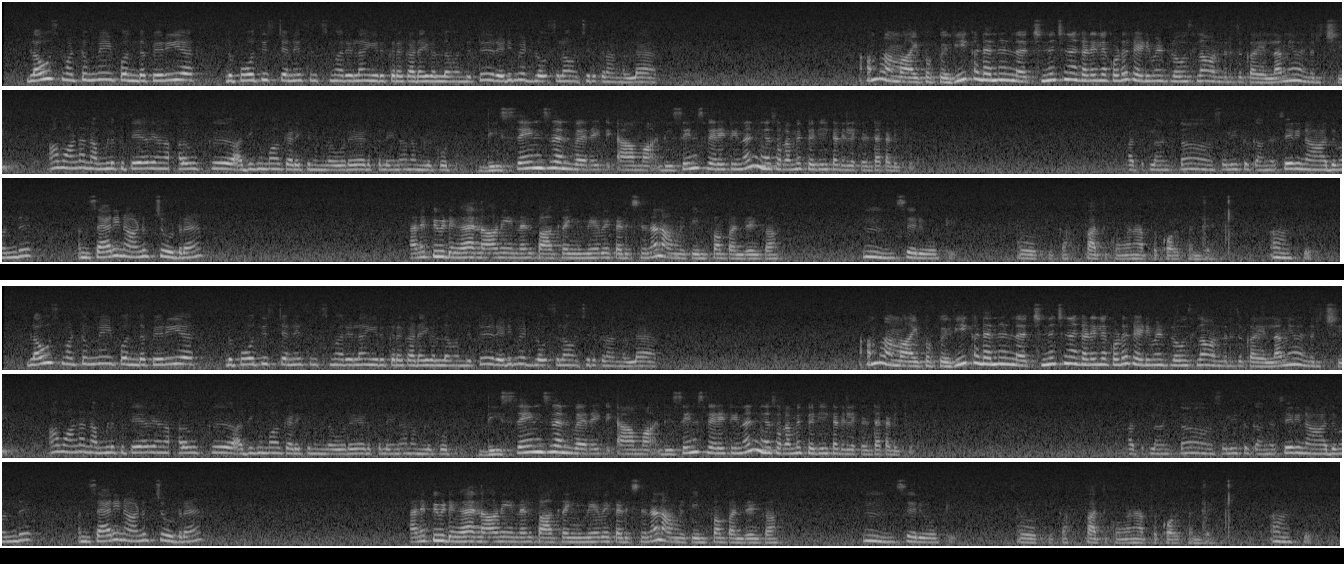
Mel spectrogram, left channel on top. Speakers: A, on the left; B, on the right.
A: பிளவுஸ் மட்டுமே இப்ப பெரிய இந்த போத்திஸ் சென்னைசில்க்ஸ் இருக்கிற கடகள்ல வந்து வந்துட்டு ரெடிமேட் பிளவுஸ்ல்லா வச்சிருக்கறாங்கல்ல
B: ஆமா ஆமா இப்போ பெரிய கடன்னு இல்ல சின்ன சின்ன கடயில கூட ரெடிமேட் ப்ளவுஸ் எல்லாம் வந்தருதுக்கா எல்லாமே வந்துருச்சு
A: ஆமா ஆனா நம்மளுக்கு தேவையான அளவுக்கு அதிகமா கெடைக்கணும்ல ஒரே எடத்துலயின்னா நம்மளுக்
B: டிசைன்ஸ் அண்ட் வெரைட்டி ஆமா டிசைன்ஸ் வெரைட்டினா நீங்க சொல்றா மாரி பெரிய கடையில கேட்டா கெடைக்கு
A: க்லாஞ் தான் சொல்லிட்ருக்காங்க செரி நான் அது வந்து அந்த சாரீ நான் அனுப்ச்சு விட்றே
B: ப்பிவிடுங்க நானும் என்னன்னு பாக்குறே உண்மையாவே கெடைச்சதுன்னா நான் உங்களுக்கு இன்ஃபார்ம் பண்றேன்க்கா
A: ம் சரி ஓகே
B: ஓகேக்கா பாத்துக்கோங்க நான் அப்ற கால் பண்றே
A: ஆஹ் செர்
